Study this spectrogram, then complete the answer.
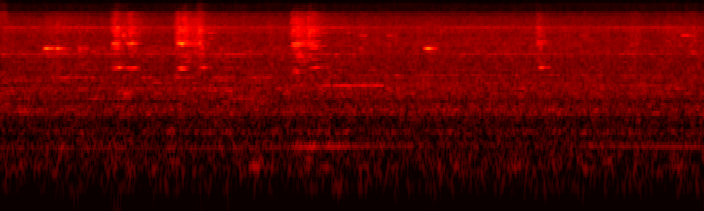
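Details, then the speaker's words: Laser engraver gantry: faint, short high squeaks about every second over a quiet hum as the head travels; owner suspects the rail and track. "Can you guys hear that squeak? I'm definitely going to have to look into that. I don't know what else would be squeaking other than the the rail and the track."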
